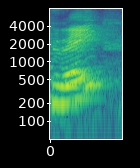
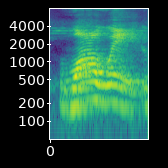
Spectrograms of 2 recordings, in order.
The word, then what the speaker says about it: Huawei: yes okay very tricky it's not hooray it's simply Huawei very tricky how do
